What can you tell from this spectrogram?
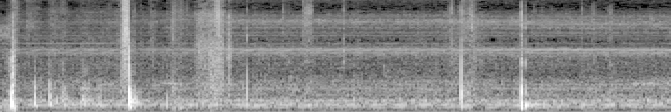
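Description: Steady low hum with several sharp clicks and knocks: a cluster in the first second and a half, a short hiss around two seconds, and two more knocks between four and a half and five seconds.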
